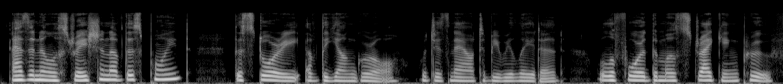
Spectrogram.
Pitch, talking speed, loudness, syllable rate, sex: 180 Hz, 185 wpm, -20 LUFS, 4.7 syllables/s, female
